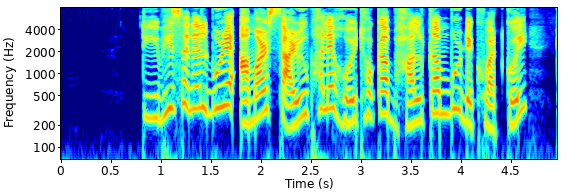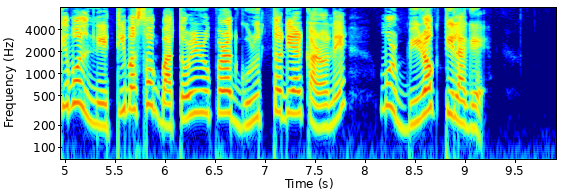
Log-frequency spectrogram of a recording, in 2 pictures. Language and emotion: Assamese, angry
